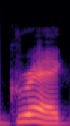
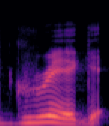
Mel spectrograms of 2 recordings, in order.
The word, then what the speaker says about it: Grig: I called him Greg, but his name is Grig, actually.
